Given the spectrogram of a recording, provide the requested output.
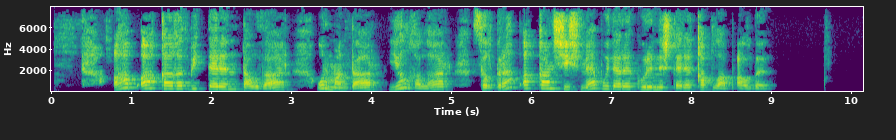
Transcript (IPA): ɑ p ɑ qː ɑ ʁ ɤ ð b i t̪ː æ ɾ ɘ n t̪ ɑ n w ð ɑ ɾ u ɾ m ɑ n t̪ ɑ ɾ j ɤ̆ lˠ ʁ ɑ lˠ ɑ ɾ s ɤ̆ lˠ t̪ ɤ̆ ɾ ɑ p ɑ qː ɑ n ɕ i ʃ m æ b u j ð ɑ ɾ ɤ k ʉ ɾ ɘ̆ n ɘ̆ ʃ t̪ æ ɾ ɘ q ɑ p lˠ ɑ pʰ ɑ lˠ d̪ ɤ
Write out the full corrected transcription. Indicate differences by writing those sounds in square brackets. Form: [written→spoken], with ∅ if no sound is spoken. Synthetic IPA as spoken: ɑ p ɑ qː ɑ ʁ ɤ ð b i t̪ː æ ɾ ɘ n t̪ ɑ [n→∅] w ð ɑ ɾ u ɾ m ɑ n [t̪→d̪] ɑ ɾ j ɤ̆ lˠ ʁ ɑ lˠ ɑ ɾ s ɤ̆ lˠ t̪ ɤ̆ ɾ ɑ p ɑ qː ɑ n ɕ i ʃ m æ b u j ð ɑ ɾ ɤ k ʉ ɾ ɘ̆ n ɘ̆ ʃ t̪ æ ɾ ɘ q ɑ p lˠ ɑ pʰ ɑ lˠ d̪ ɤ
